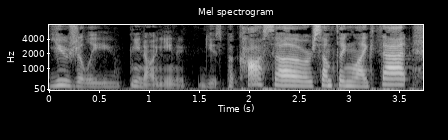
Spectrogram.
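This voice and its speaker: A woman with an ordinary speaking voice, medium in pitch, with ordinary pitch variation. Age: 20s. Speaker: archivist. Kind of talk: casual interview.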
